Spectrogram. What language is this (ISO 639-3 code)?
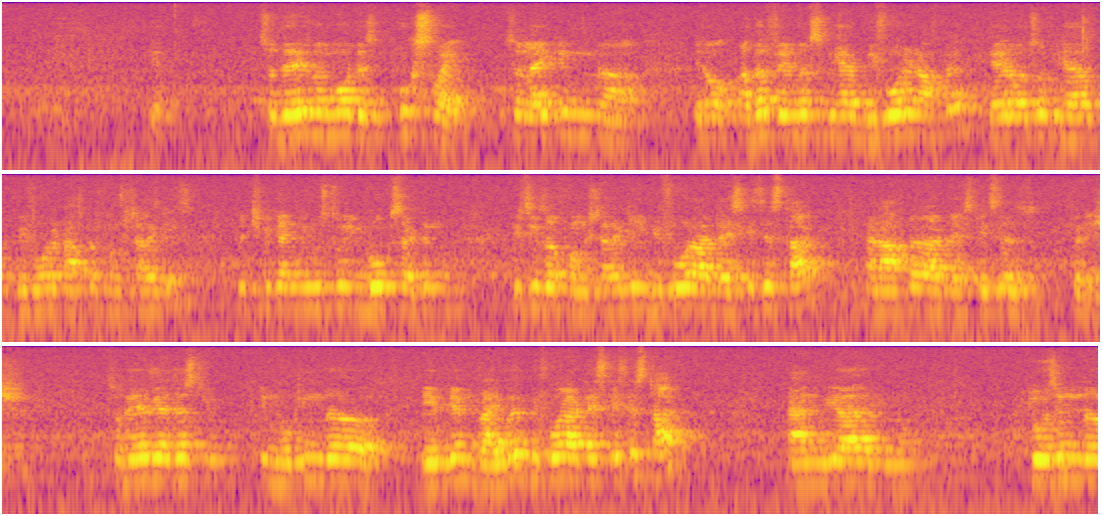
eng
